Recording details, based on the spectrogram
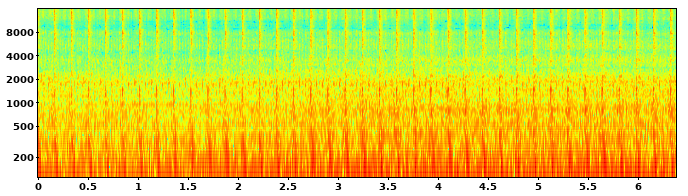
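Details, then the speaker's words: Kenmex truck with Cat C15 diesel at idle making a sharp, regular intake pop about three times a second; valve train suspected, traced to a broken exhaust rocker arm. "now generally when I've seen this or heard this before and there's the Ken mix I'm going on the other side it's usually a rocker arm or valve train problem"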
